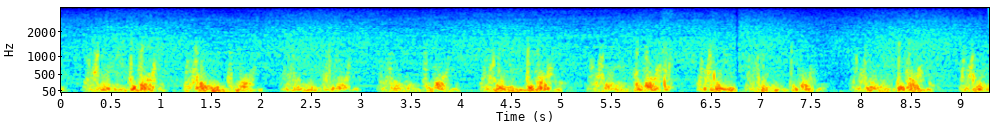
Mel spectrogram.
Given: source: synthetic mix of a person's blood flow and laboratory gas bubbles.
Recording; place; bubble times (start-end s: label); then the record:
Doppler ultrasound of blood flow; precordium
6.00-6.12 s: bubbles
6.50-6.58 s: bubbles
From the record:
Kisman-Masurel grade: 113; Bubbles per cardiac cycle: 1 to 2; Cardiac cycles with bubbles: 1 to 10%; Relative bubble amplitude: loud (0.450 to 0.775); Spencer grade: 1 (occasional bubble signal discernible with the cardiac motion signal, with majority of cardiac periods free of bubbles); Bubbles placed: only in the low amplitude regions of the cardiac cycle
